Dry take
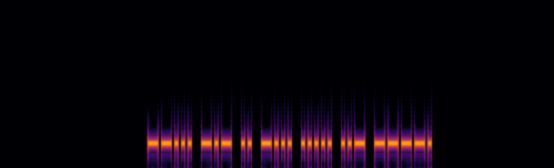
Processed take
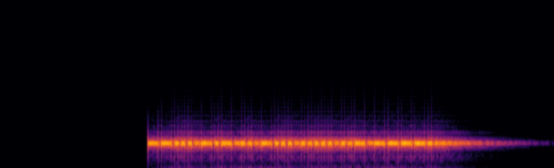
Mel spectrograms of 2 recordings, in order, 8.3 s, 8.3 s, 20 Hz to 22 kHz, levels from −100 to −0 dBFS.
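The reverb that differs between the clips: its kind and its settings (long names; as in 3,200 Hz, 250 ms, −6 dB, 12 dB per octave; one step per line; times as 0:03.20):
comb and all-pass reverb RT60 1.8 s, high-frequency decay 0.65×, pre-delay 20 ms, DRR 3 dB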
